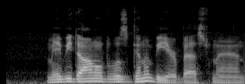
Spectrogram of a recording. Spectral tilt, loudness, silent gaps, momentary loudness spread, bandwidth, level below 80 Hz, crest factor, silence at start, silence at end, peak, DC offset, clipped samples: -6.5 dB/octave; -22 LUFS; none; 10 LU; 15 kHz; -48 dBFS; 18 dB; 0.3 s; 0 s; -4 dBFS; under 0.1%; under 0.1%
